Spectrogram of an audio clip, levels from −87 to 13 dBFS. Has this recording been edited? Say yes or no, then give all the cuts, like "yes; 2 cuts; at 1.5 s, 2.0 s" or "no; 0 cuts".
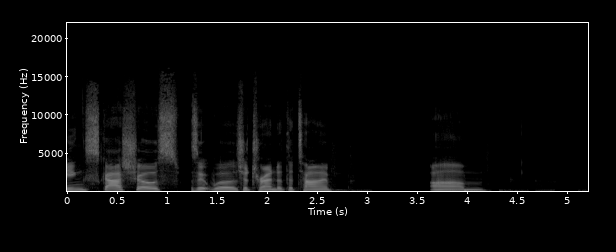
yes; 2 cuts; at 1.2 s, 1.7 s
